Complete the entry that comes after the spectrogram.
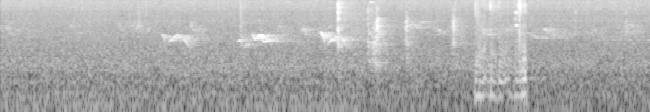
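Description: Quiet garage room tone with a few faint bird chirps, some light clicks, and a brief clatter of handled metal parts about three and a half seconds in.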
